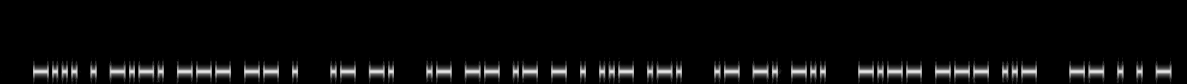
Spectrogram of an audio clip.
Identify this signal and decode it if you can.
Morse code, heard as a keyed tone, about 25 wpm, 600 Hz. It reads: BECOME AN AMATEUR AND YOU MEET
